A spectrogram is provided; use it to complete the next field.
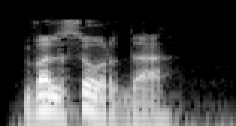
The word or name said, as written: Valsorda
